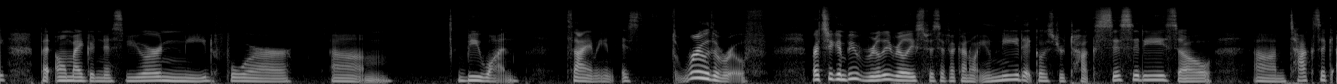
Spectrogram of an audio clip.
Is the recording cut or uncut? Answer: uncut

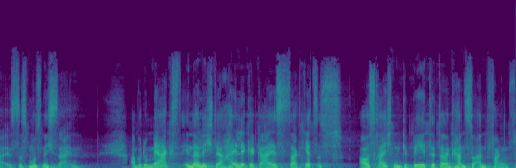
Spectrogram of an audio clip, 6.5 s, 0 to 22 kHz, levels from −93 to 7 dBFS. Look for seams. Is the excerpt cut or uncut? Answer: uncut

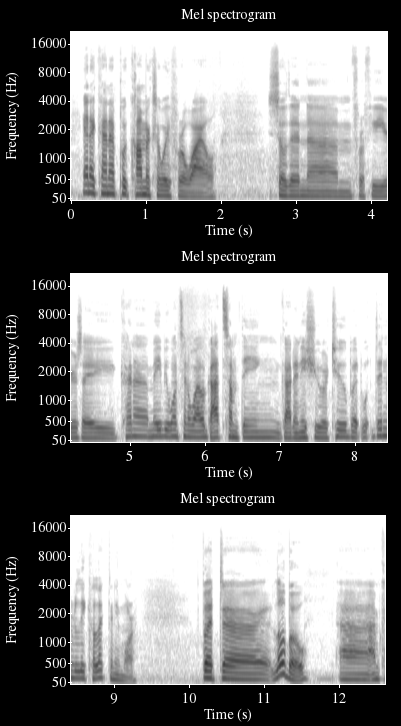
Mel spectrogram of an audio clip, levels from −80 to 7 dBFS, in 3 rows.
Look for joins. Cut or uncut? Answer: uncut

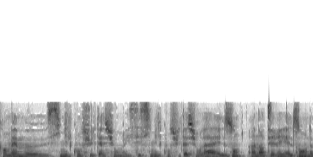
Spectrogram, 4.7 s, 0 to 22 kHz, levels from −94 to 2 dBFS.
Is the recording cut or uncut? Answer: uncut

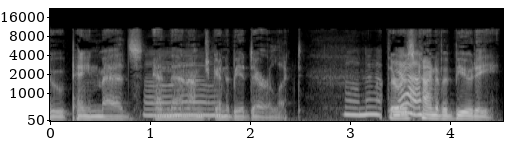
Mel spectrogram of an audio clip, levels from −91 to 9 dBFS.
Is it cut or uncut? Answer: cut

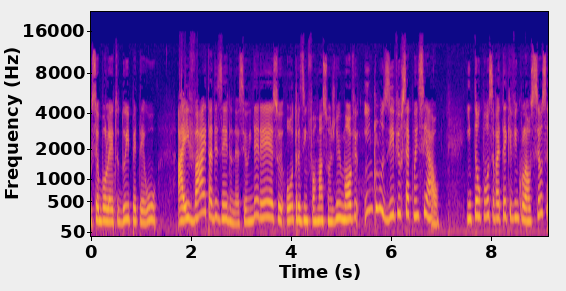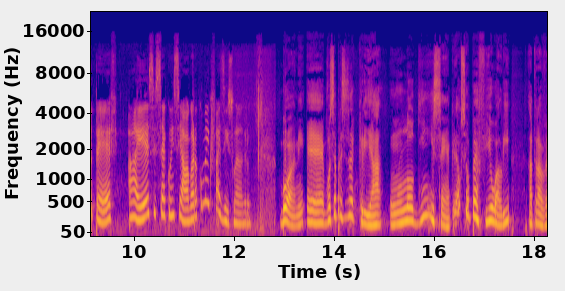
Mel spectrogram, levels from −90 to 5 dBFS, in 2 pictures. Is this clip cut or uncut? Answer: uncut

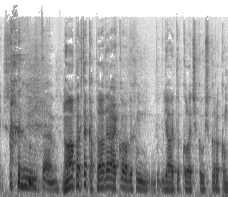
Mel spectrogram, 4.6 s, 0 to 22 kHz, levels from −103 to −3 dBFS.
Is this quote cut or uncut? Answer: uncut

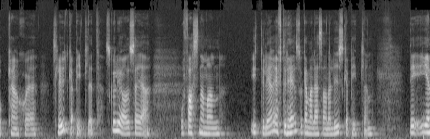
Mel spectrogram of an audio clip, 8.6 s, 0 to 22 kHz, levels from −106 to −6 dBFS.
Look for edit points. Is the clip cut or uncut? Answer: uncut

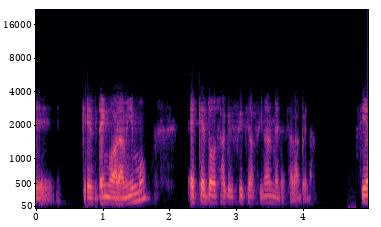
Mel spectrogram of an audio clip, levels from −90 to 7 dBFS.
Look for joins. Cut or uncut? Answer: uncut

